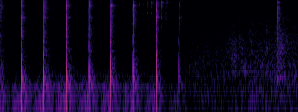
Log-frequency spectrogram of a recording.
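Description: Claw hammer driving a resilient ceiling mount up into a pre-drilled hole in a concrete slab: sharp, even strikes about three a second, then a few lighter, quicker taps that stop under three seconds in.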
